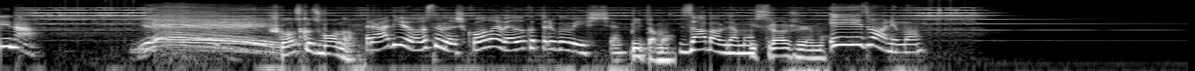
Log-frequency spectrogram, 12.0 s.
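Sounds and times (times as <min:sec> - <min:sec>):
school bell ringing: 0:00.2 - 0:11.9.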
